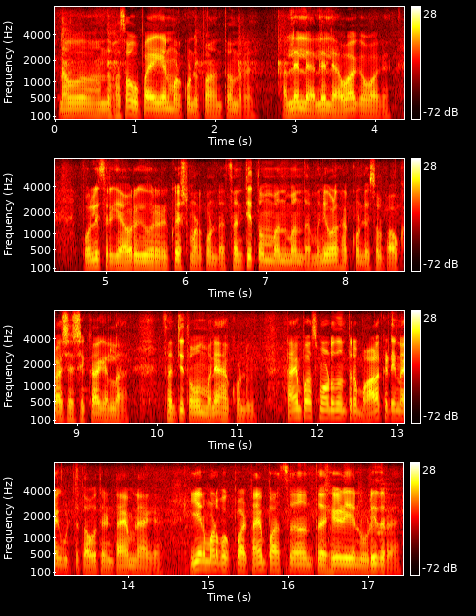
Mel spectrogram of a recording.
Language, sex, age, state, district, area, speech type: Kannada, male, 30-45, Karnataka, Dharwad, rural, spontaneous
